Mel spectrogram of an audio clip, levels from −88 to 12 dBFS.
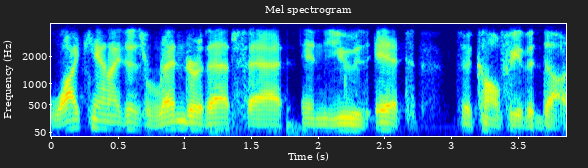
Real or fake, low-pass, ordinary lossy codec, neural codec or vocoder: real; 3.6 kHz; Opus, 32 kbps; none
